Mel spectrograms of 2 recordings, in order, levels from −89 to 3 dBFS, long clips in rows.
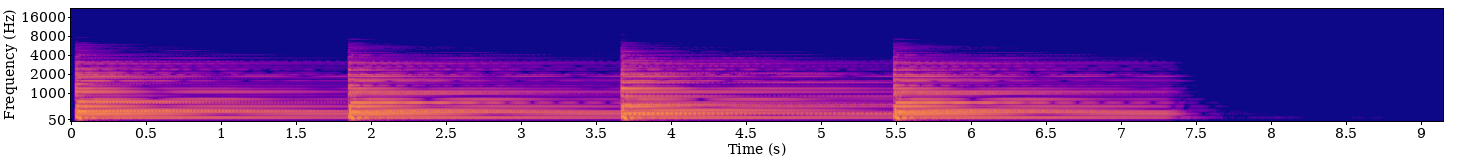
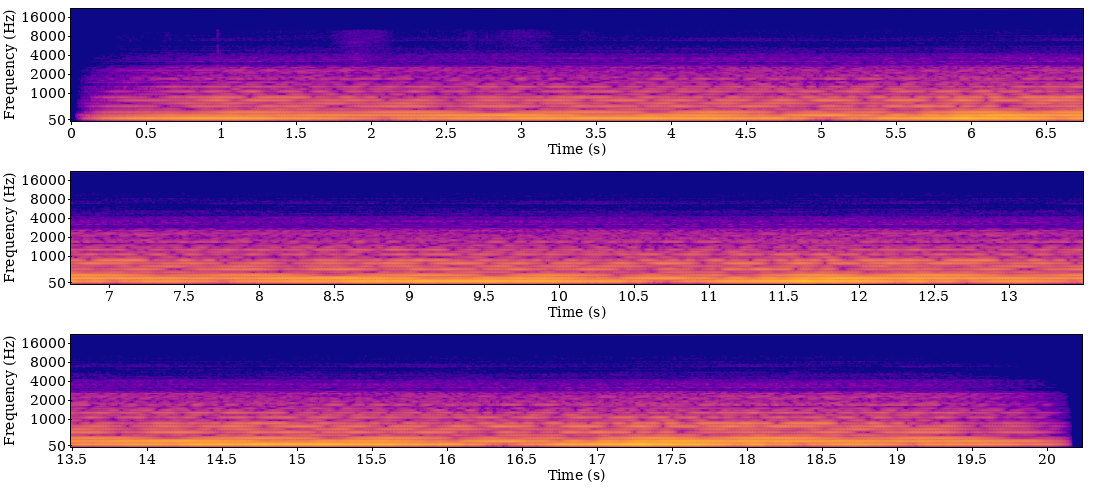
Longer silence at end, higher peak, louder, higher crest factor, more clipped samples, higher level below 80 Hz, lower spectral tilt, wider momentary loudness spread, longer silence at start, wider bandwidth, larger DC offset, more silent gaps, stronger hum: first, 1.75 s vs 0.1 s; second, -10 dBFS vs -6 dBFS; second, -29 LUFS vs -19 LUFS; first, 20 dB vs 12 dB; neither; about the same, -58 dBFS vs -58 dBFS; second, -9 dB/octave vs -11.5 dB/octave; first, 15 LU vs 8 LU; about the same, 0 s vs 0.1 s; first, 6.2 kHz vs 3.7 kHz; neither; neither; neither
